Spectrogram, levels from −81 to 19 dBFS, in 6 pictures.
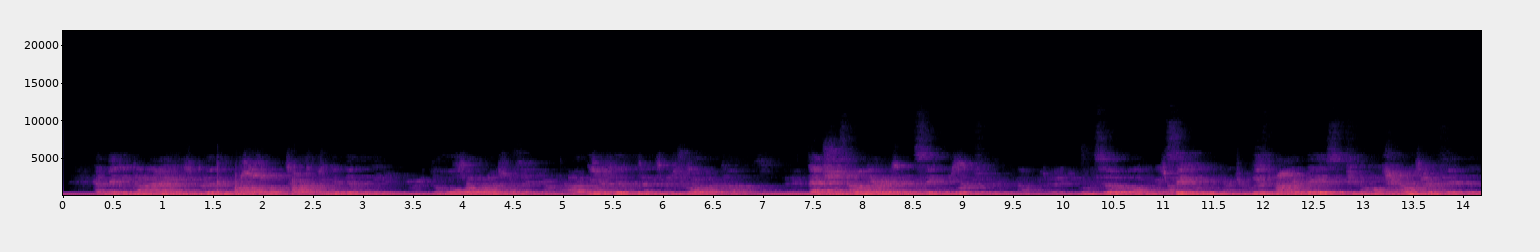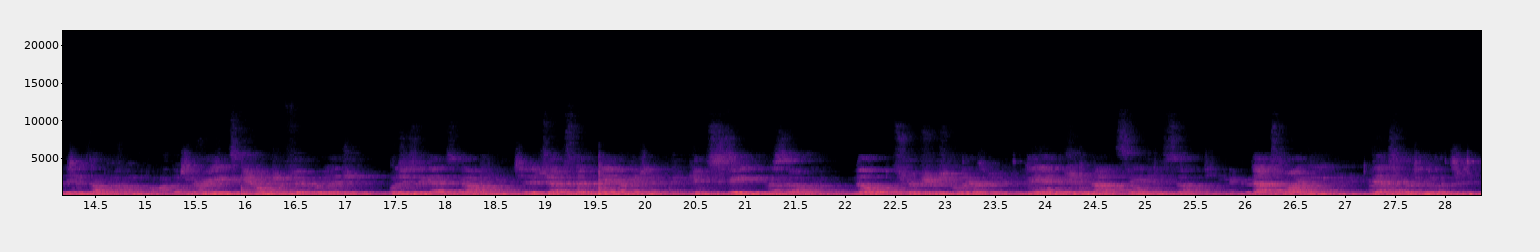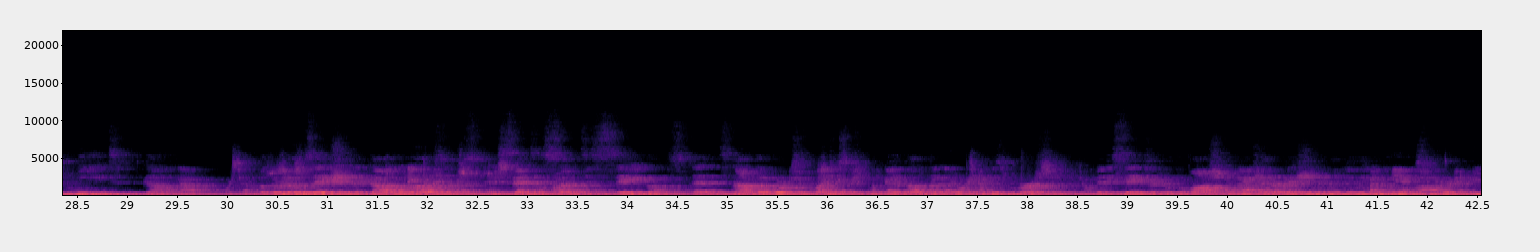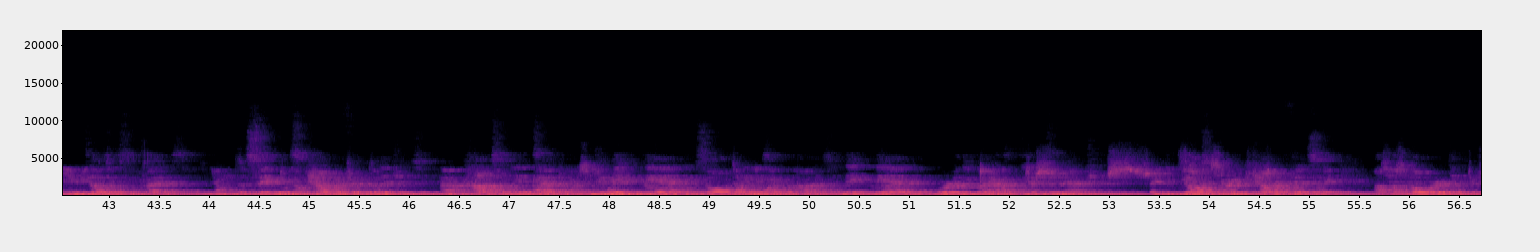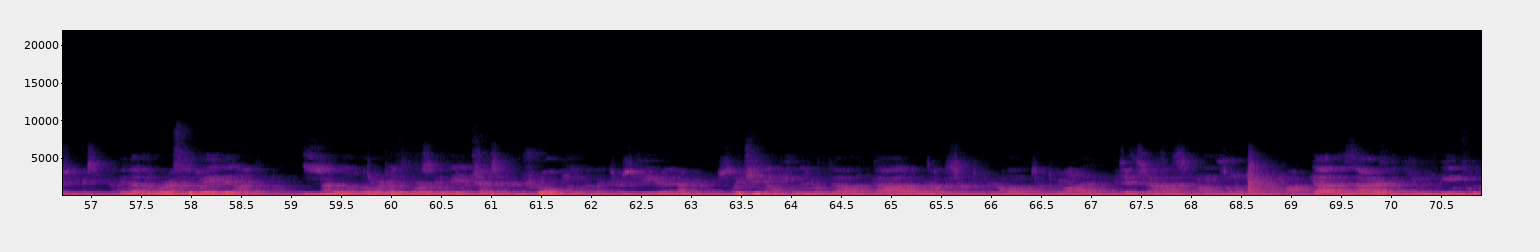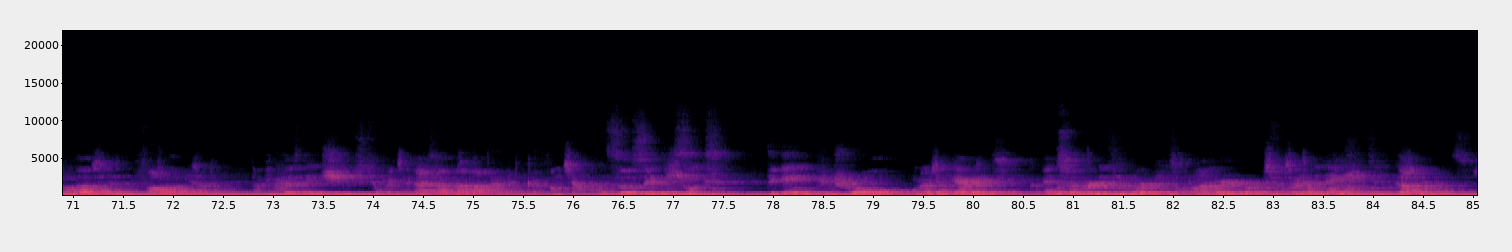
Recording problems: room echo; strong; dies away in 1.3 s
off-mic speech; far
muffled; very; fading above 2.5 kHz
voice in the background; loud; throughout; 7 dB below the speech
electrical hum; noticeable; throughout; 50 Hz, 15 dB below the speech
uneven, jittery; strongly; from 12 s to 1:17

